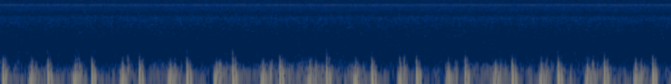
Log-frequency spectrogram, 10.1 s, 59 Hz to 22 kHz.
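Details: Own heartbeat recorded while running in a bathroom: steady, paired low thumps at about 85 beats a minute with faint room hum; heartbeat during exercise.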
